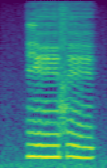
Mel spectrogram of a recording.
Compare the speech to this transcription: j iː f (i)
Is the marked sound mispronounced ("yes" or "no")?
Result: yes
